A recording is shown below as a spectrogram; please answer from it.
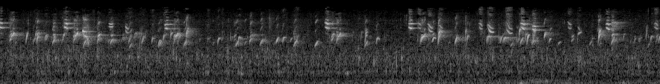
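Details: American goldfinch singing a bright, high twitter delivered in rolling clusters of quick notes, about one burst every second.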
